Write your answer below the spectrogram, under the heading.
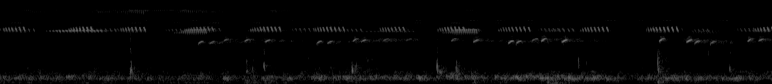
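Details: At Djuma, 16 January 2023, painted reed frogs give bursts of brief, bright notes in quick runs, set against continuous higher buzzy pulses and a low murmuring background noise.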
